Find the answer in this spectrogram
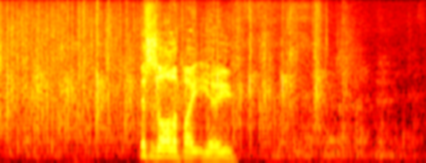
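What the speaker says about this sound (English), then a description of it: "Give yourselves a round of applause." A theatre audience at the Lyric Theatre Belfast applauds in a dense wash of clapping while someone speaks over it, the clapping gradually thinning and fading away at the end.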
